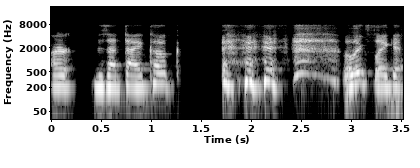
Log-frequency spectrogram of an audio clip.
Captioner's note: laughing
